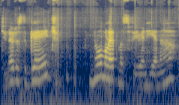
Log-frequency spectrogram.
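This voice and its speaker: A clever, level-headed spacewoman in a radio adventure. She speaks precisely and matter-of-factly, yet with very lively swings of pitch. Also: fairly quick, rough recording. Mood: composed. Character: level-headed, knowledgeable female space crew member. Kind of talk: radio drama acting.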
